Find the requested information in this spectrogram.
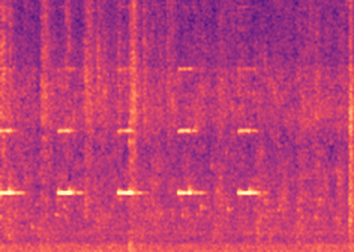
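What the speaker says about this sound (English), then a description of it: "What's beeping?" Faint, high electronic beeping from a machine at home, short tones repeating about every three-quarters of a second over a low background hum.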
